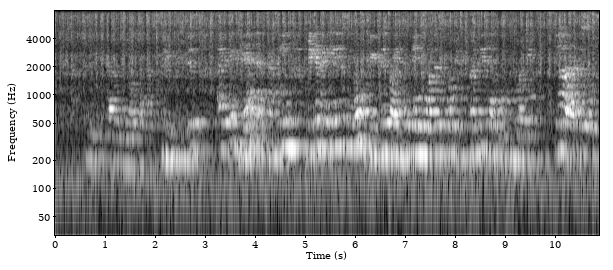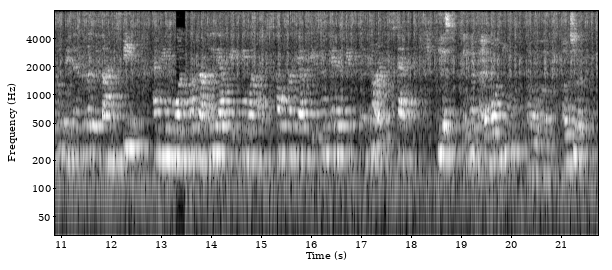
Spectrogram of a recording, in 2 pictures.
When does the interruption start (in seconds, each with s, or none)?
none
